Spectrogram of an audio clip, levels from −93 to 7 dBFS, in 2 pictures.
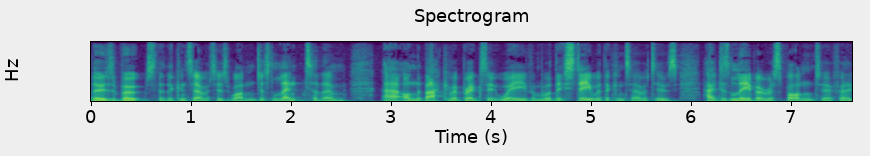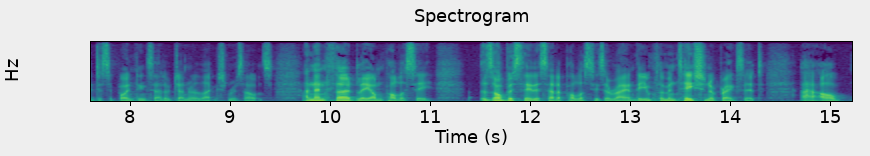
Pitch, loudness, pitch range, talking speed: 90 Hz, -20 LUFS, 85-95 Hz, 230 wpm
